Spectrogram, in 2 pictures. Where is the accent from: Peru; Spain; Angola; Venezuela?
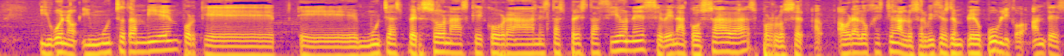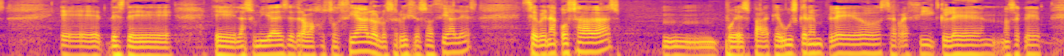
Spain; Irún, Basque Country; vengo de Irún también, ciudad fronteriza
